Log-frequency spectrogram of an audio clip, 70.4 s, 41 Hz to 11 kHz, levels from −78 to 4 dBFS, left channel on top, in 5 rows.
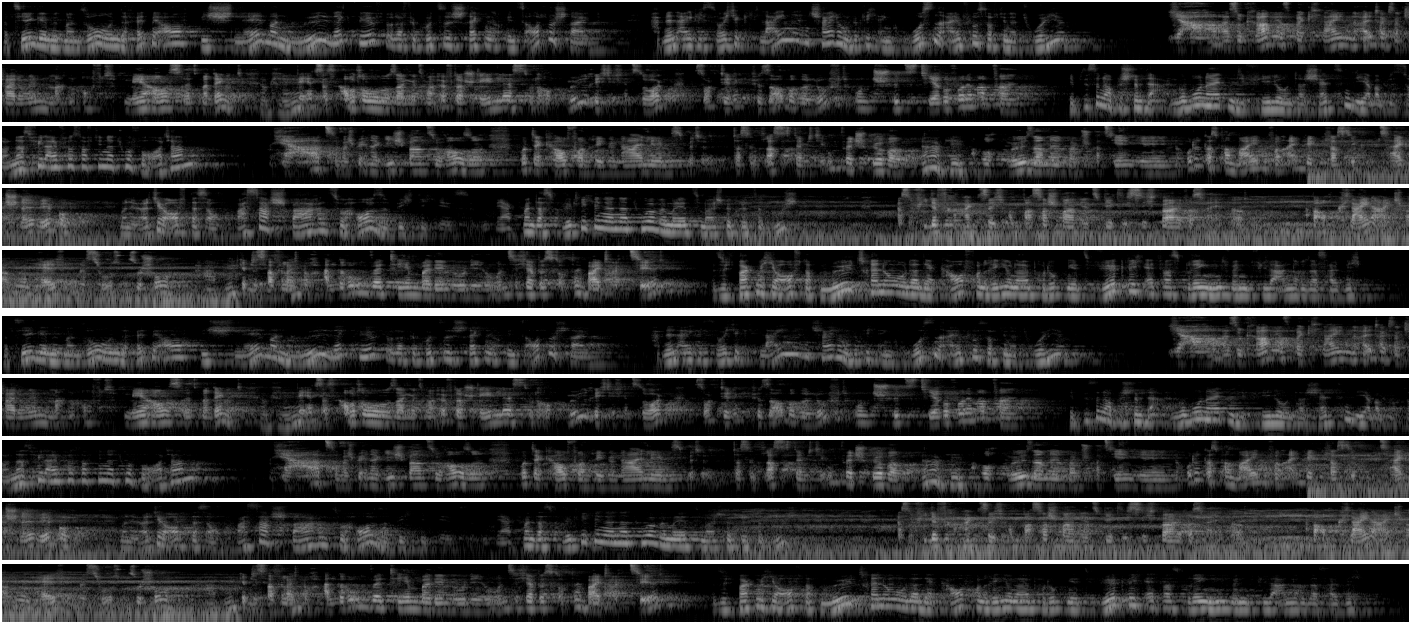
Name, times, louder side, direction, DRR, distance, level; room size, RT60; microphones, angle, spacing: voice 1, 0.0-5.9 6.5-10.6 16.8-17.1 24.8-30.1 37.3-37.8 43.4-50.2 58.3-58.8 59.1-59.3 63.4-69.8, left 3 dB, 85° left, 5 dB, 1.6 m, -40 dB
voice 2, 11.7-24.2 30.8-37.1 37.9-42.9 50.8-50.9 51.2-54.7 55.3-58.0 58.6-62.8, left 2 dB, 10° left, 0 dB, 2.6 m, -38 dB
sound 1, 41.2-44.9 49.2-58.7, right 3 dB, 55° right, 2.0 m, -46 dB
30.0 x 29.0 x 5.6 m, 1.1 s
head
